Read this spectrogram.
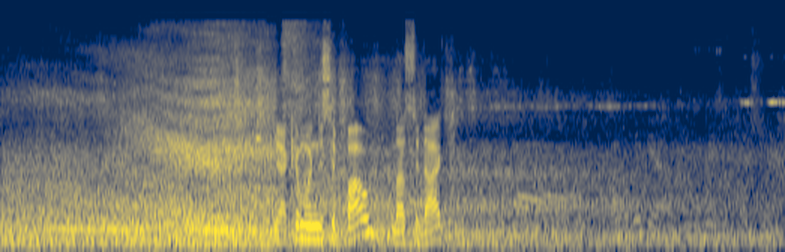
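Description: A bus drives past close by with a loud engine roar.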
